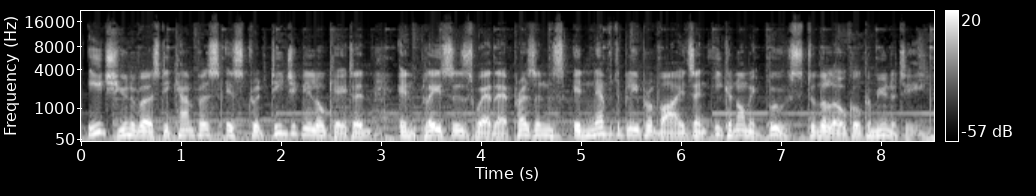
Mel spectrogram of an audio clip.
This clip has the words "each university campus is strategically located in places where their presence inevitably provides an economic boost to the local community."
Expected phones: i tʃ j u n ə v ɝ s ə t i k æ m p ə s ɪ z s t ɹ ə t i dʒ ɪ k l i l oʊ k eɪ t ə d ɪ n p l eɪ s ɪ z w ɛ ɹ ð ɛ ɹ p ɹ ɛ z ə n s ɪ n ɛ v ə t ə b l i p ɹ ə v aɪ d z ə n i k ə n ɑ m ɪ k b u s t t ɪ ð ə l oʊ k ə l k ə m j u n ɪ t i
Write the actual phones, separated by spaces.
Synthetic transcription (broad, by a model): i tʃ j u n ə v ɝ s ə t i k æ m p ə s ɪ z s t ɹ ə t i dʒ ɪ k l i l oʊ k eɪ t ə d ɪ n p l eɪ s ɪ z w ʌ ɹ ð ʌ ɹ p ɹ ɛ z ə n s ɪ n ɛ v ə t ə b l i p ɹ ə v aɪ d z ə n i k ə n ɑ m ɪ k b u s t t ɪ ð ə l oʊ k ə l k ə m j u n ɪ t i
